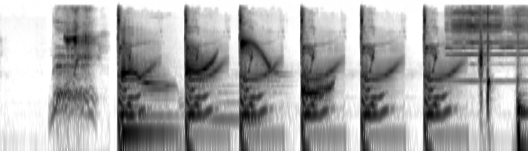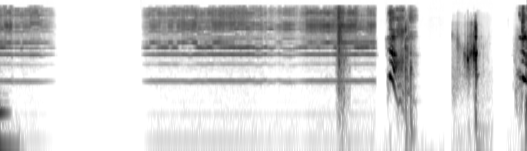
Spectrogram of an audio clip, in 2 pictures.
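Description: A cartoon mosquito's high, steady buzzing whine with a slight waver, heard in the second half and cutting off about a second before the end. Before it comes a quick run of about seven short sounds, each dropping in pitch, roughly two a second.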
